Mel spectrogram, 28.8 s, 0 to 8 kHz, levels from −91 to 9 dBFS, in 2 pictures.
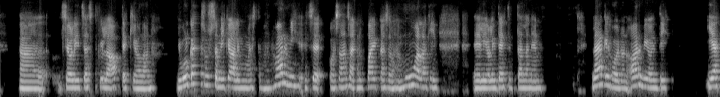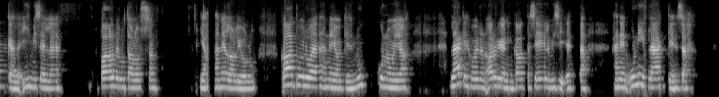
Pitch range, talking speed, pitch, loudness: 185-225 Hz, 100 wpm, 200 Hz, -21 LUFS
